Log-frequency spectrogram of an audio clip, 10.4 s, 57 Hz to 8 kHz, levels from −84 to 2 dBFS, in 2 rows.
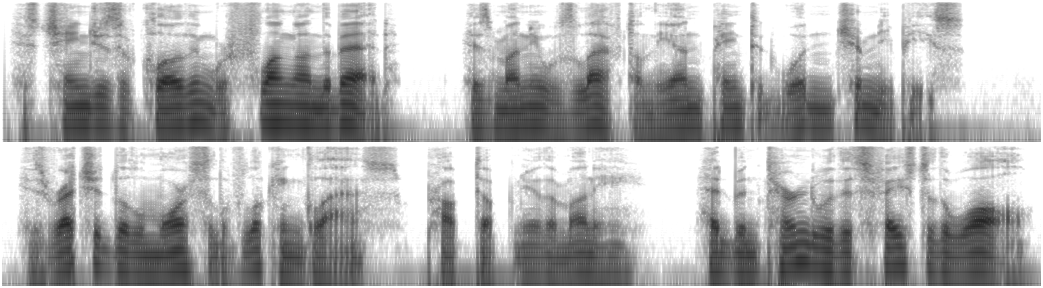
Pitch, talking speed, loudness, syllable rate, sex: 85 Hz, 230 wpm, -20 LUFS, 5.7 syllables/s, male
